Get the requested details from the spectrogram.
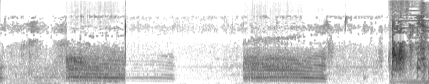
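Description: A Miniature Schnauzer gives two sustained, rough harmonic growls, each lasting over a second.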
